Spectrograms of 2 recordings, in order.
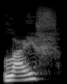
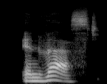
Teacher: the F consonant does not have vibration because it is a voiceless sound so the vocal cords are turned off as you say it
